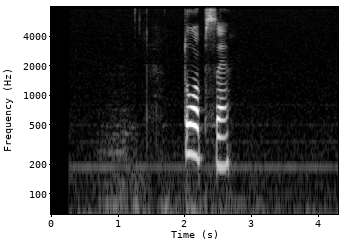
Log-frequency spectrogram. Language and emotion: Russian, neutral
